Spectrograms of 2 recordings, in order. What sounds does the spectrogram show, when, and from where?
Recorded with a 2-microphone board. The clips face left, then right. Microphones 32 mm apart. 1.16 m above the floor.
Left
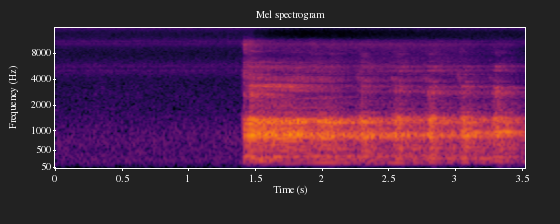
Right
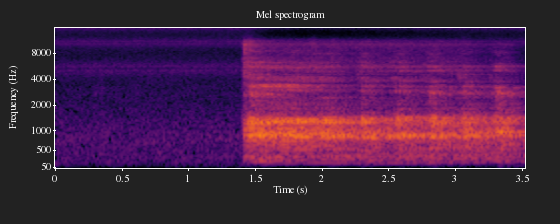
1.4 s laughter: 25° left (ahead or behind), 0.9 m; by 3.4 s 45° left (ahead or behind), 0.9 m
